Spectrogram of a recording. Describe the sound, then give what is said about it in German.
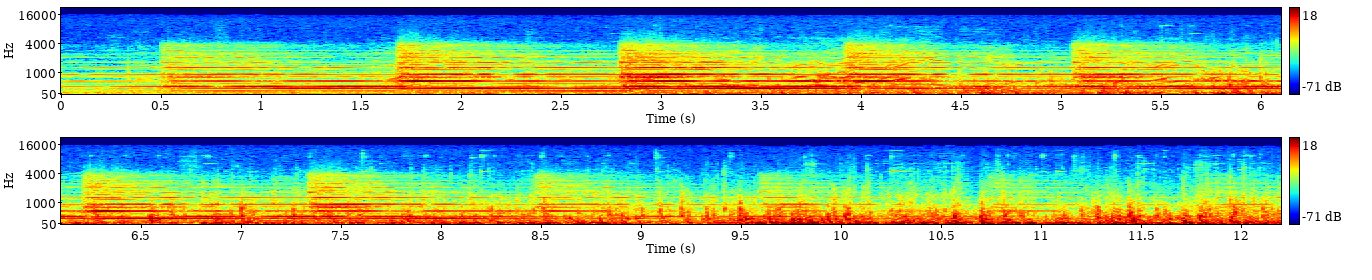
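Church bells ring as horses pull away, the steady strikes repeating many times with long ringing tones, while clip-clopping hooves and rougher noise grow louder toward the end. “Als die Pferde sich ins Geschirr stemmten, begannen die Glocken zu läuten.”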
